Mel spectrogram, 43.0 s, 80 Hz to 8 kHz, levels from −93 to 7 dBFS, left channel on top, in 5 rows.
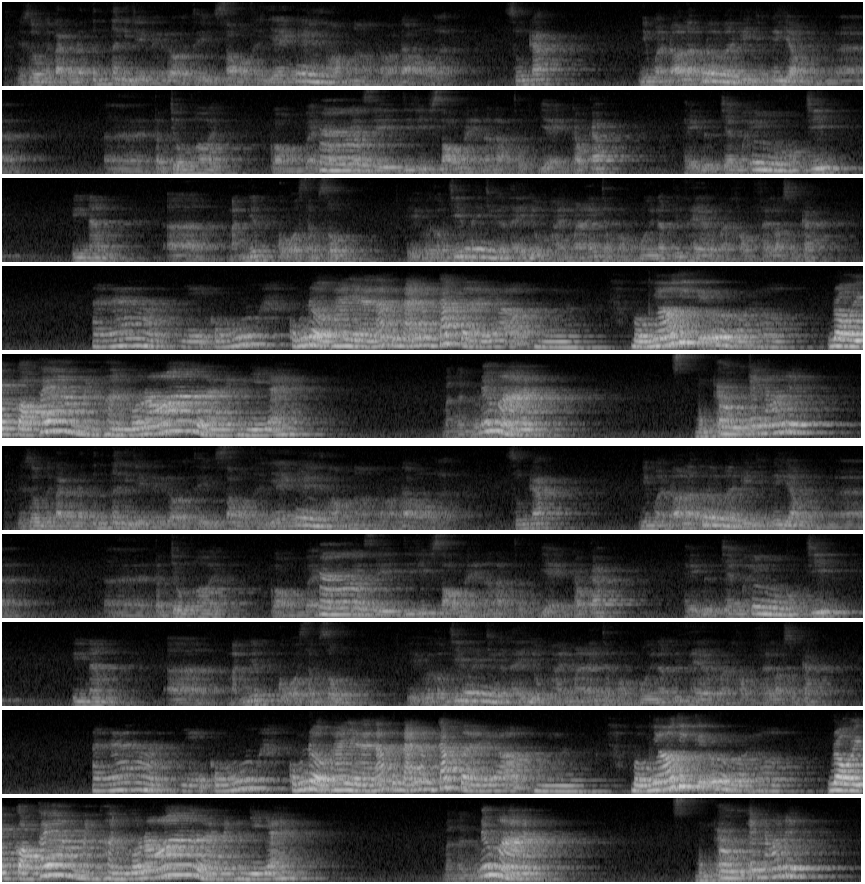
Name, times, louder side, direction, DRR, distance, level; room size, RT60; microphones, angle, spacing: voice 1, 0.1-4.5 5.0-5.5 6.4-8.8 9.6-10.8 11.3-14.7 15.4-17.0 17.9-18.4 18.9-20.8 21.3-25.4 32.3-32.5 38.8-39.9 41.1-42.1, left 1 dB, 40° left, -4 dB, 1.9 m, -42 dB
voice 2, 2.9-3.3 7.0-7.4 11.8-12.3 16.1-16.5 21.8-22.2 26.7-28.4 28.7-31.6 32.1-33.6 34.1-37.3 39.2-39.8 41.6-42.4, right 1 dB, 60° right, -4 dB, 0.9 m, -28 dB
6.5 x 4.3 x 5.8 m, 1.2 s
head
